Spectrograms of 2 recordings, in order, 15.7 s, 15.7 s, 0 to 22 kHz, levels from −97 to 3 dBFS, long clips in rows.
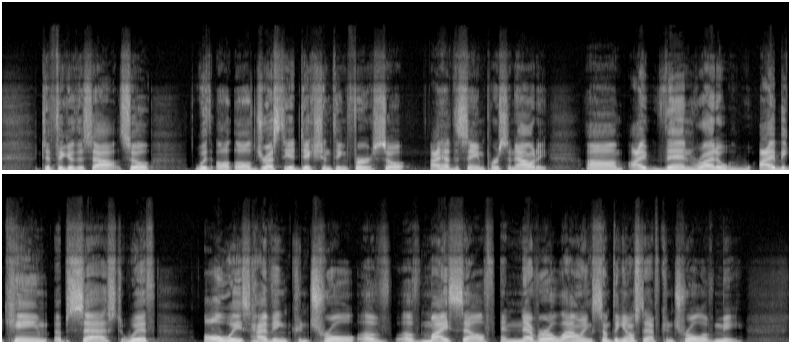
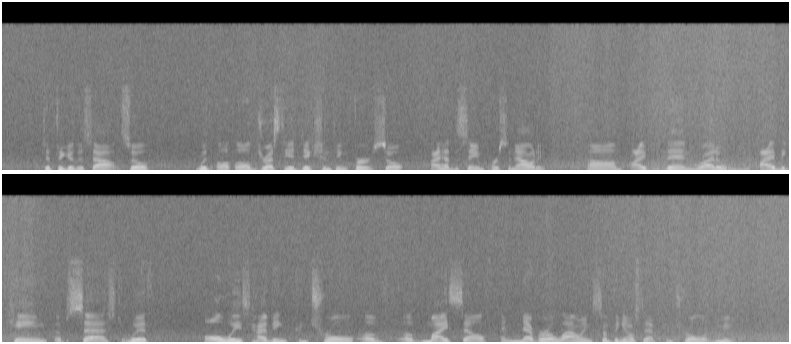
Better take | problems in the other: first | hiss; loud; throughout; 4 dB below the speech

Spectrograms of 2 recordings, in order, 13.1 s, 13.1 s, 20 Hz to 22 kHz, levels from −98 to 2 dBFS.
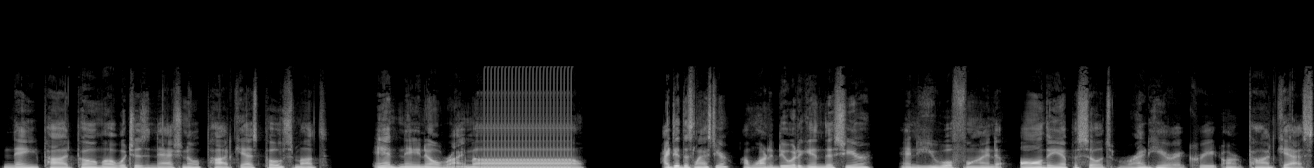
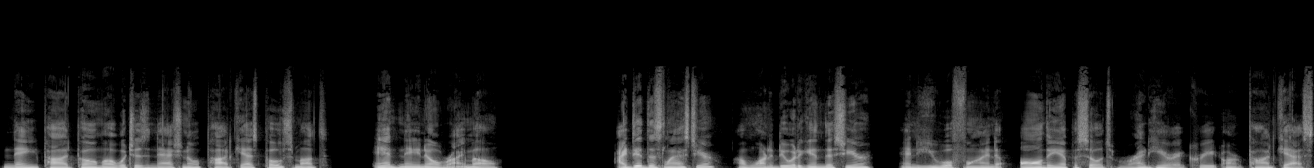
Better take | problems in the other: second | audio freezing; at 5 s for 1 s

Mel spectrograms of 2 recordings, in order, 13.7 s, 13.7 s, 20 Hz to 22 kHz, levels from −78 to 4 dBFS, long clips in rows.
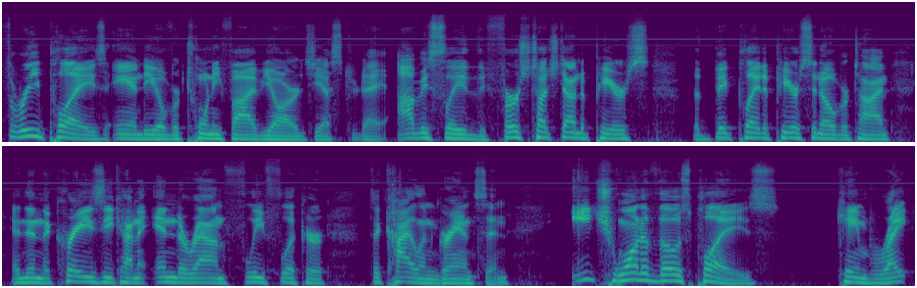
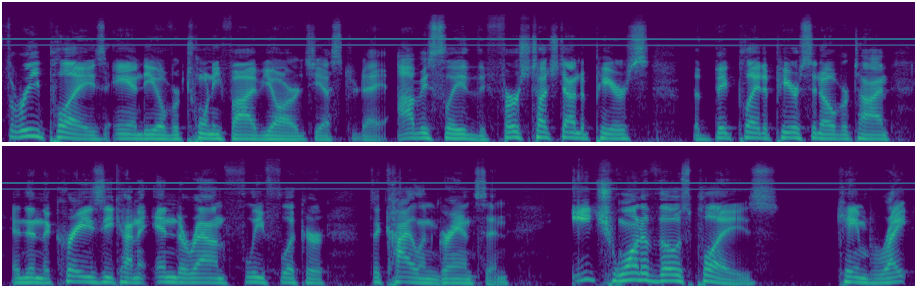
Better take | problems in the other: first | high-pitched whine; loud; throughout; 7.5 kHz, 6 dB below the speech; faint in the first

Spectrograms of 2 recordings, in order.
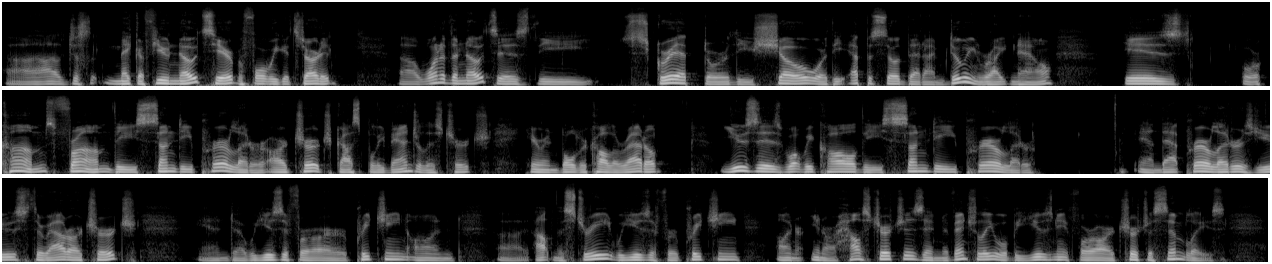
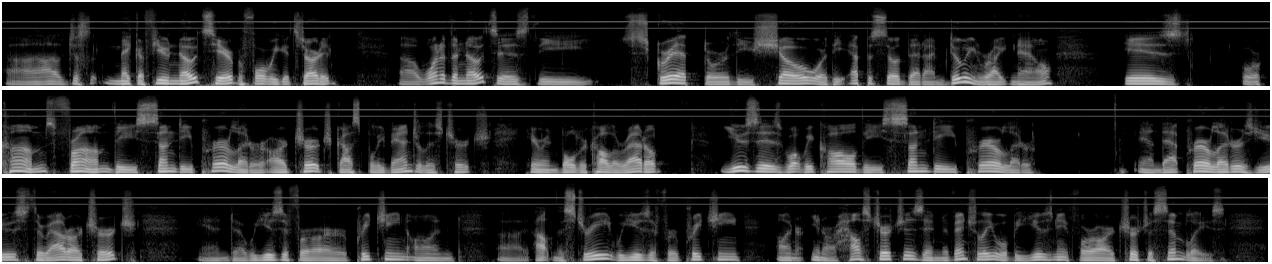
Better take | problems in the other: first | high-pitched whine; noticeable; throughout; 8 kHz, 10 dB below the speech

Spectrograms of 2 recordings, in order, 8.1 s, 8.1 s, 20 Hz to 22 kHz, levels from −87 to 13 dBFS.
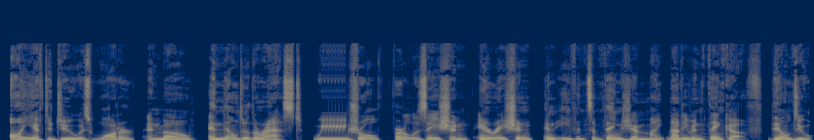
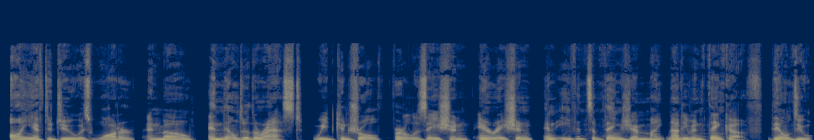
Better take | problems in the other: second | audio freezing; at 3.5 s

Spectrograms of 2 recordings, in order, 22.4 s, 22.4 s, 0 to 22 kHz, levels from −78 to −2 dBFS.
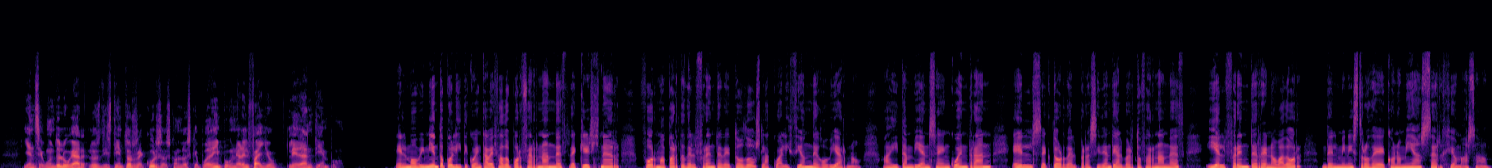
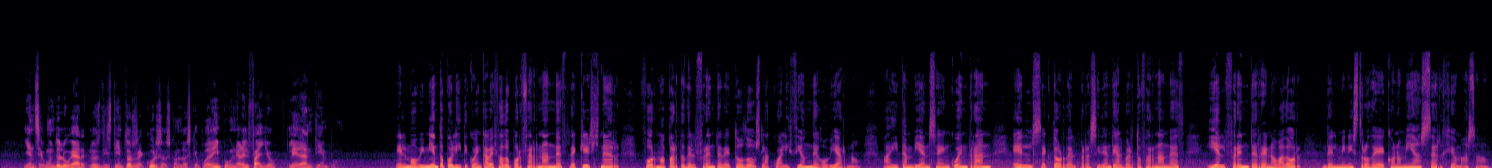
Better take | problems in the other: first | wind noise on the microphone; occasional gusts; 20 dB below the speech

